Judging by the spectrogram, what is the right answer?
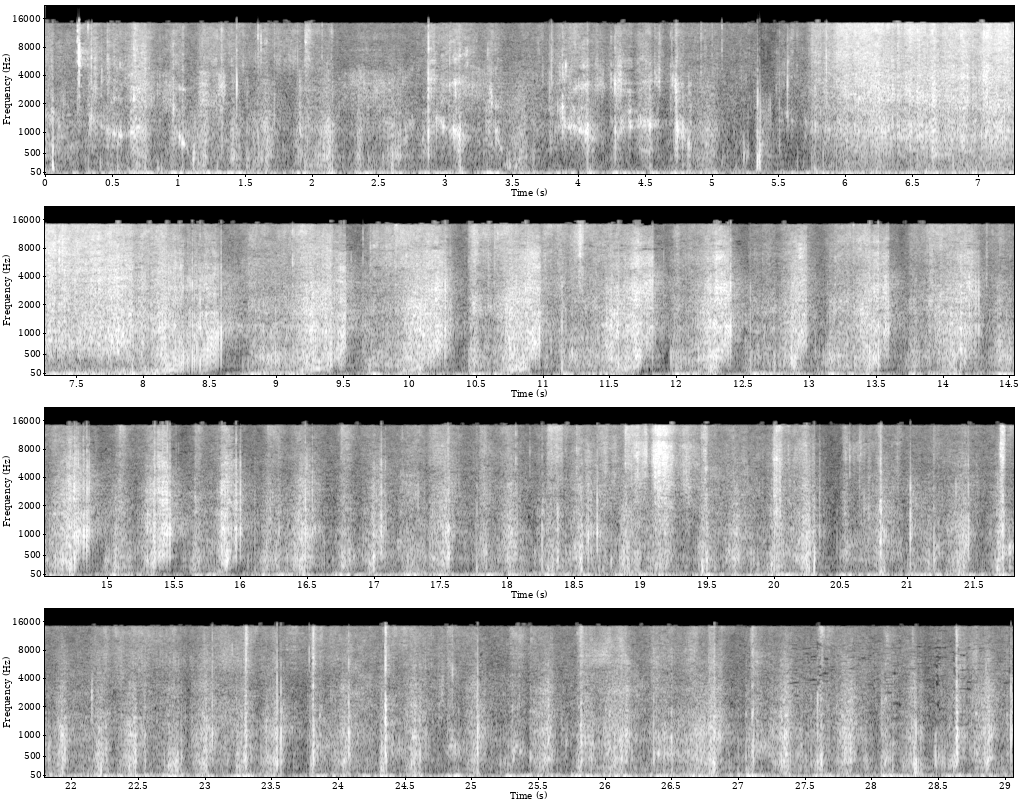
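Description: Soft freezer frost being scraped up with a spoon and crunched and chewed, close to a clip-on microphone. A dense scraping rush comes about six seconds in, followed by a long run of quick, sharp crunches.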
